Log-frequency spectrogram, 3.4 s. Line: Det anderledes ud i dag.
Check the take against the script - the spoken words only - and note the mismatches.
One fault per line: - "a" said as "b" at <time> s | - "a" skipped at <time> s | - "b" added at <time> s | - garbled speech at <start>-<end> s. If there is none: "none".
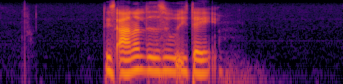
none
